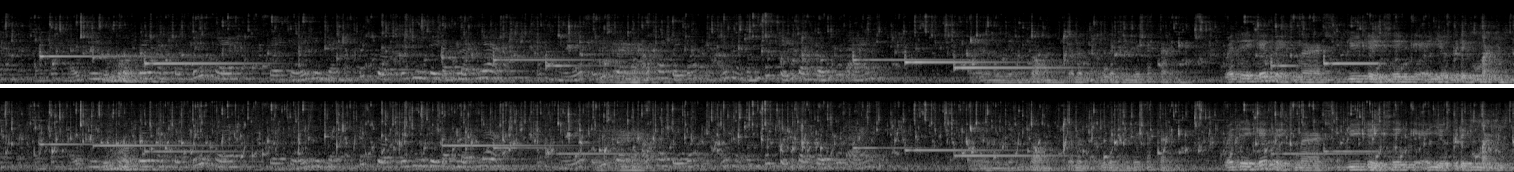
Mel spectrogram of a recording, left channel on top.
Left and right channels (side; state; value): both; normal; correlation 0.40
